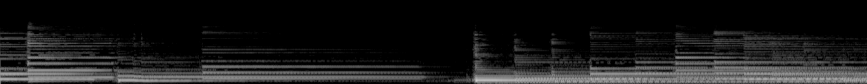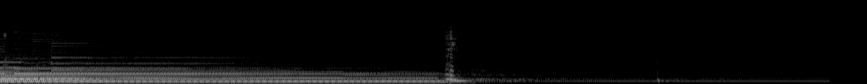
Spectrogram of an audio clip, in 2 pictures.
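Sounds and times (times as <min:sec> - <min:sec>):
electric guitar: 0:00.0 - 0:13.6.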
